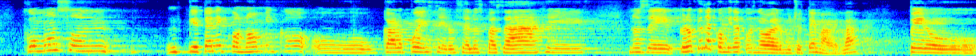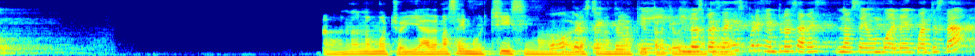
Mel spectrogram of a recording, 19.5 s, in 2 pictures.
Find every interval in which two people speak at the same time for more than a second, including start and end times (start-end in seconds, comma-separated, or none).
15.3-17.1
